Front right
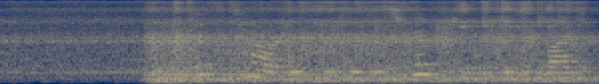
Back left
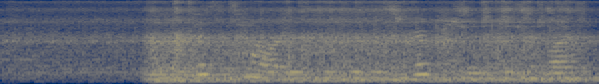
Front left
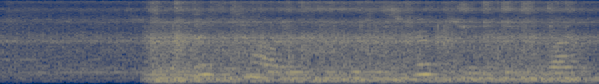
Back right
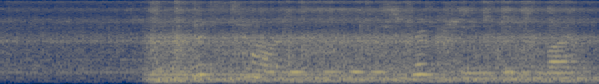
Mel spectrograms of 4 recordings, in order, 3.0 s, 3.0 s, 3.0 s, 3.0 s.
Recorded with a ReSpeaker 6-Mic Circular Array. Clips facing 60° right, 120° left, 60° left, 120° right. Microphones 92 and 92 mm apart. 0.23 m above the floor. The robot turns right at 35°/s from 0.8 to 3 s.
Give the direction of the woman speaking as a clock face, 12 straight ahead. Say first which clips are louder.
Back left 1 dB, back right 2 dB; 6 o'clock.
